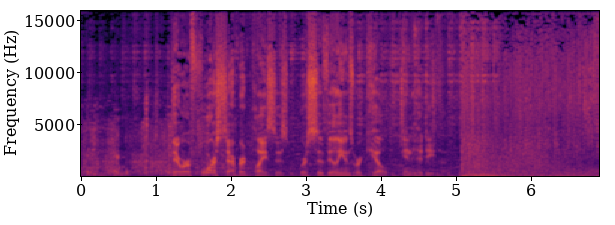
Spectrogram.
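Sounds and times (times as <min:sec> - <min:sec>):
speech: 0:01.2 - 0:05.3
IED explosion boom: 0:05.1 - 0:06.8.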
